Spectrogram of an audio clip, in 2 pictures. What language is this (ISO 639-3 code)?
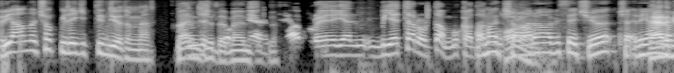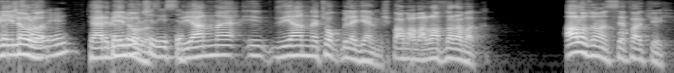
tur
